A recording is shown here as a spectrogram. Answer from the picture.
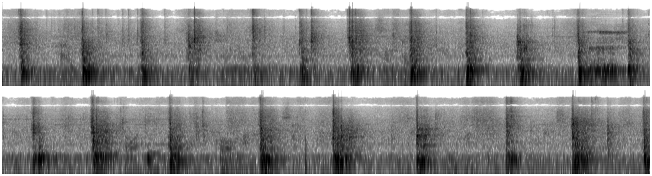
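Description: Wing Chun wooden dummy struck over and over by the practitioner's forearms and hands against its wooden arms and trunk: sharp wooden knocks in an uneven rhythm, about one and a half to two a second.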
